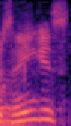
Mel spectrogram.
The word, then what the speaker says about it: Porzingis: Their core- Porzingis not going to be a bench player. Well, no, Porzingis. I know. Did I say it right? Porzingis.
